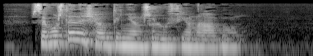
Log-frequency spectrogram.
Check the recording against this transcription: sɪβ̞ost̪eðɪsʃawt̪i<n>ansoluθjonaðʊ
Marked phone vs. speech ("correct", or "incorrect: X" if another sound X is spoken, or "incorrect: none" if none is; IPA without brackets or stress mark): incorrect: ɲ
